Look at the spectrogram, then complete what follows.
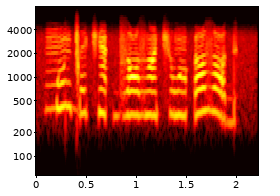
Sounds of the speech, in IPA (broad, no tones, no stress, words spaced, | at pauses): mɔ̃ɡ͡ǀɛt͡ʃæ̃ʔ d͡zɔzˤæ̃t͡ʃvɔ̃ ʔɵzˤɵd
